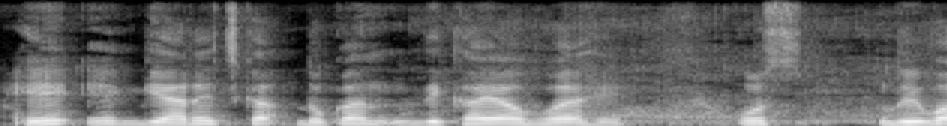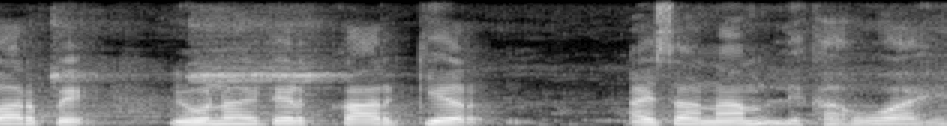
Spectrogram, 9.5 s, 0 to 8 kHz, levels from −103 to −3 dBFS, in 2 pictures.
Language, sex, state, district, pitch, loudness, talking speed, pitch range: Hindi, male, Bihar, Gaya, 170 Hz, -16 LUFS, 120 wpm, 165-180 Hz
